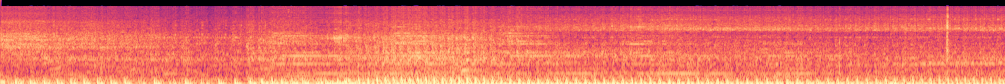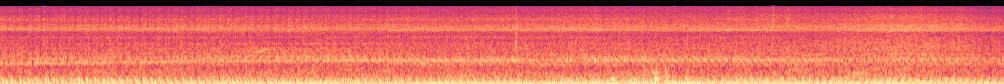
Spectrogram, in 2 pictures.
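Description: Motorcycle engine running steadily as the bike rides along, heard from on the bike. A thin steady whine sits above the engine note in the second half.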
